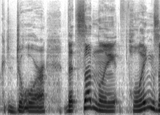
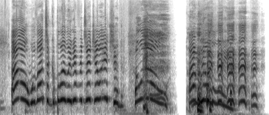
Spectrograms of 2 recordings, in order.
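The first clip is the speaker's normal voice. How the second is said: tiny owl voice, higher pitch. Voicing a little owl who greets the players from his door: little owl character voice. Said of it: "a Technicolor little owl".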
